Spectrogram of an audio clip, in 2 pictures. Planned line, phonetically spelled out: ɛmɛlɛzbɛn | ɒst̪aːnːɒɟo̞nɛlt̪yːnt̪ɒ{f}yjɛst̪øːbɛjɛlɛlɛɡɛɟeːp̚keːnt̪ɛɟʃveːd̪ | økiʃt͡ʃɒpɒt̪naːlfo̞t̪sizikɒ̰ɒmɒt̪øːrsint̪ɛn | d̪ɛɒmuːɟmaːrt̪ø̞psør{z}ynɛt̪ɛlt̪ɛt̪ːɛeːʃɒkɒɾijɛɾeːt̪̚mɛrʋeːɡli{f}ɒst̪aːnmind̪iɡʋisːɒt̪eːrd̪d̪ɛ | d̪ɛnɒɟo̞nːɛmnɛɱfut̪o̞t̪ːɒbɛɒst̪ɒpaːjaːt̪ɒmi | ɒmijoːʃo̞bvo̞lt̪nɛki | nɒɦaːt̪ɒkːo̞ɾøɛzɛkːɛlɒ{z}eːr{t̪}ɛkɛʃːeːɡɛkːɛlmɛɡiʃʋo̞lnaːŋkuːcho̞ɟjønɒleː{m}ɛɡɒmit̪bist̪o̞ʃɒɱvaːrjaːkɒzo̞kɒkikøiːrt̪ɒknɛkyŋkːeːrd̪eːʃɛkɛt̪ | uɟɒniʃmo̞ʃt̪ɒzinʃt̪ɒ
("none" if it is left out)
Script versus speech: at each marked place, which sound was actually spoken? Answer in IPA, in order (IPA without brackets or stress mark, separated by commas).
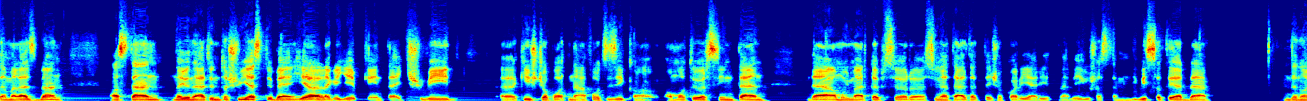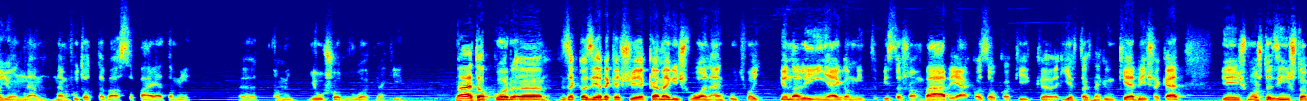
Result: ʃ, s, ʃ, z, d̪, ɲ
